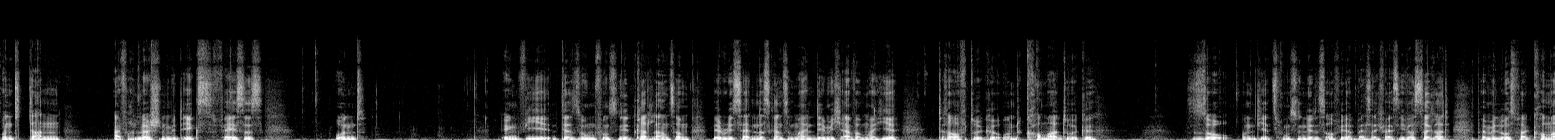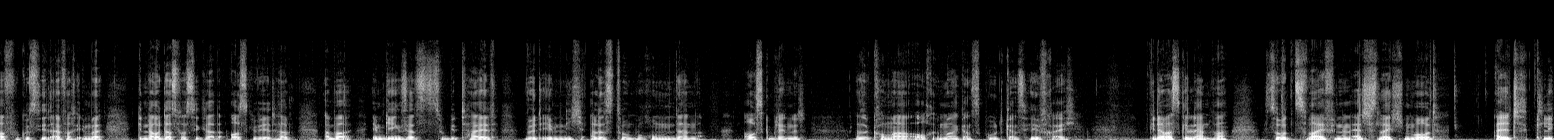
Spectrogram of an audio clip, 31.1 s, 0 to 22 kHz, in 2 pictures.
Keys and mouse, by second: 0.0 shift+middle click, 1.3 x, 2.4 middle click, 9.1 click, 10.2 KP_Decimal, 11.5 middle click, 12.4 shift+middle click, 13.5 middle click, 24.1 middle click, 28.3 2, 30.3 alt+click.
